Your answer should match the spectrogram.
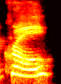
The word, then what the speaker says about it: Crowell: my friends that live up the street whose last name is Howell, their name is not Hole. So that's where I got the fact that her name is, I still say I want to say it wrong. Sometimes I want to say it's Crowell. No, it's Crowell.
